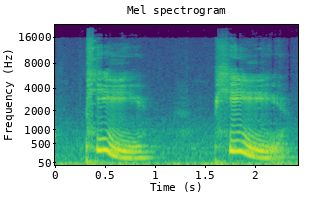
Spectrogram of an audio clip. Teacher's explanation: our e vowel sound coming after the consonant where the lips come together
